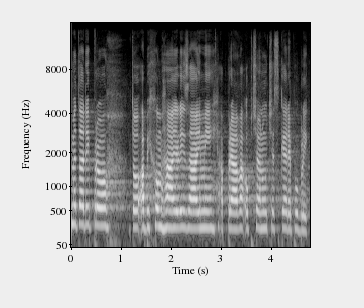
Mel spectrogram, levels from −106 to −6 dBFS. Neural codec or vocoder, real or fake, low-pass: none; real; 14.4 kHz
